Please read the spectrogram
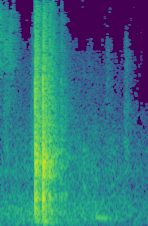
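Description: Dice are rolled: a sharp clatter bursts out and rattles briefly, followed by a couple of faint little ticks as they settle. No one speaks.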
